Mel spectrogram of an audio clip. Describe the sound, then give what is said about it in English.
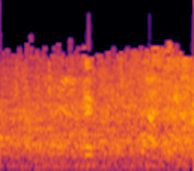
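A crowd of hundreds of people gathered outdoors for a Thanksgiving Day turkey event chatters steadily, a dense, unbroken wash of overlapping voices with no single speaker standing out, holding an even loudness throughout. “I'm here with hundreds of people who have gathered to witness what has been described as perhaps the greatest turkey event”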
